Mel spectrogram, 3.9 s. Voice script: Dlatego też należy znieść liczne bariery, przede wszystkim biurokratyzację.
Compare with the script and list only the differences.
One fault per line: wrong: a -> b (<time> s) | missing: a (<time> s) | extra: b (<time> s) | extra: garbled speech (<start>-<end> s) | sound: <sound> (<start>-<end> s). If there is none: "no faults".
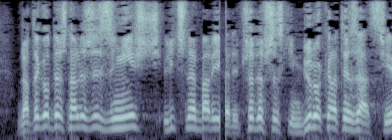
sound: dropout (2.2-2.3 s)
